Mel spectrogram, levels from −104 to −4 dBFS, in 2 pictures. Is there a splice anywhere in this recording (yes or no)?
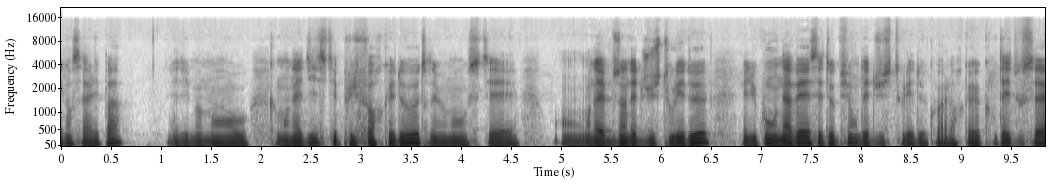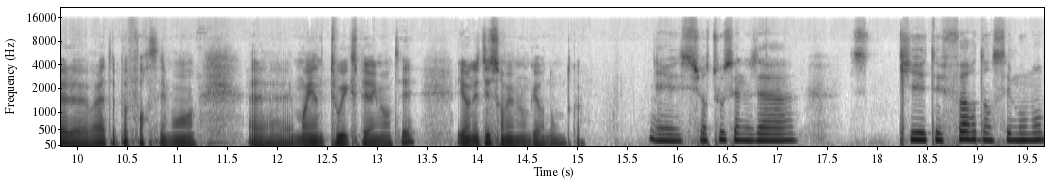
yes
